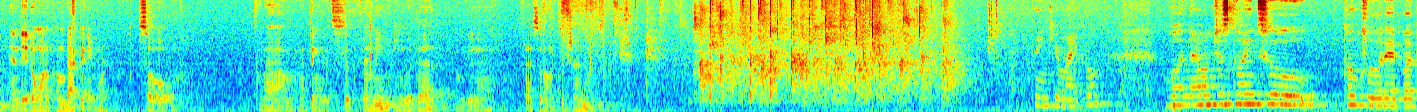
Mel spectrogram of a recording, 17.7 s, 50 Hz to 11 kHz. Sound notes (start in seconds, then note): 8.4 applause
